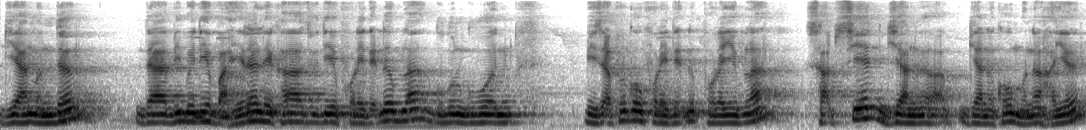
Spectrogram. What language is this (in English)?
Bodo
